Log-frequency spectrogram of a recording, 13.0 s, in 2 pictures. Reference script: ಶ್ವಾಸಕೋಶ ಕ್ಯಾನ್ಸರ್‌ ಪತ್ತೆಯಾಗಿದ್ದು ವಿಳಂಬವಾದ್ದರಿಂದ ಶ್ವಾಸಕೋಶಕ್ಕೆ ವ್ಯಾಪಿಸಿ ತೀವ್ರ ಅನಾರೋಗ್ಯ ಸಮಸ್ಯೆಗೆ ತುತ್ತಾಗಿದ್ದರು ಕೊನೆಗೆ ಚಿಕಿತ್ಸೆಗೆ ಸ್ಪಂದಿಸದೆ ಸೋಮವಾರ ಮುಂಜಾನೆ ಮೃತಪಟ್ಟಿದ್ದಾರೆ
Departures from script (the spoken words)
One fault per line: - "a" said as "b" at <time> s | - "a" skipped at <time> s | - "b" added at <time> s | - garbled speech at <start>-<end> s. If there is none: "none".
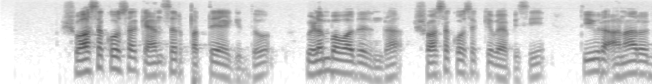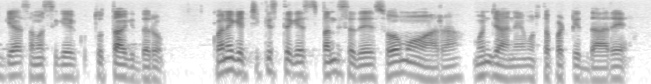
none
